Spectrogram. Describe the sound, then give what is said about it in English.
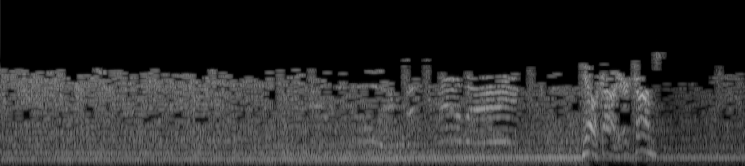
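A helicopter bringing mail from the United States approaches overhead near Watley Island; its steady, low engine drone holds throughout and swells slightly louder toward the end, with a brief burst of higher, wavering sound near the close. “Helicopter, here it comes.”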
